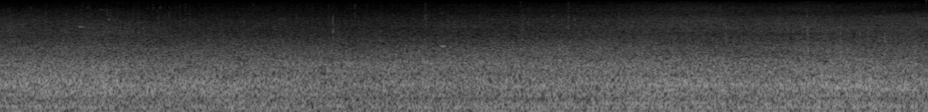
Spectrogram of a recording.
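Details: Continuous road traffic noise with an even broadband roar, and no clear animal calls.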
